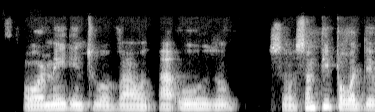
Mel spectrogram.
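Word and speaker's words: أعوذ: You need to think that the ayn in Arabic is a strong consonant. It's not a vowel.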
